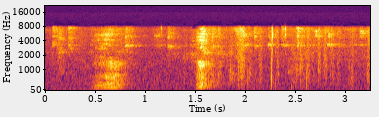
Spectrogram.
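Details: Five-week-old female Alaskan Malamute pup playing with her father indoors: two short, tonal whimpering bursts about a second apart, the second sharper, among scuffling and knocking play noises.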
